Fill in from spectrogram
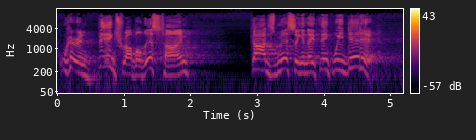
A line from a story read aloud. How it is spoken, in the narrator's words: the younger brother, gasping for breath, replied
